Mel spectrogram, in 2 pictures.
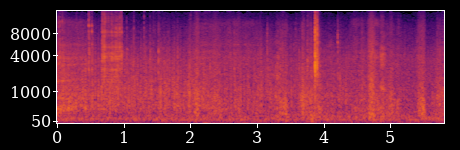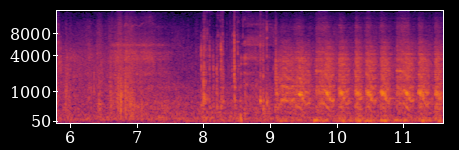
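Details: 2003 Isuzu Rodeo crank no start, parked in the rain; the customer had tried an alternative fuel. Slow, even cranking that never catches, while the fuel pump relay control circuit is checked with a test light. Cause unconfirmed.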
